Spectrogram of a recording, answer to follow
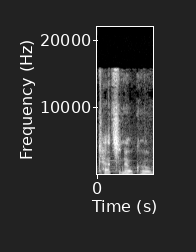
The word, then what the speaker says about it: Tatsunoko: So I do like the Wii one, which is actually named Tatsunoko versus Capcom, which some of all those...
